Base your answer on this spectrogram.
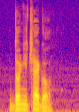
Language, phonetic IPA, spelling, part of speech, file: Polish, [ˌdɔ‿ɲiˈt͡ʃɛɡɔ], do niczego, adjectival phrase, Pl-do niczego.ogg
